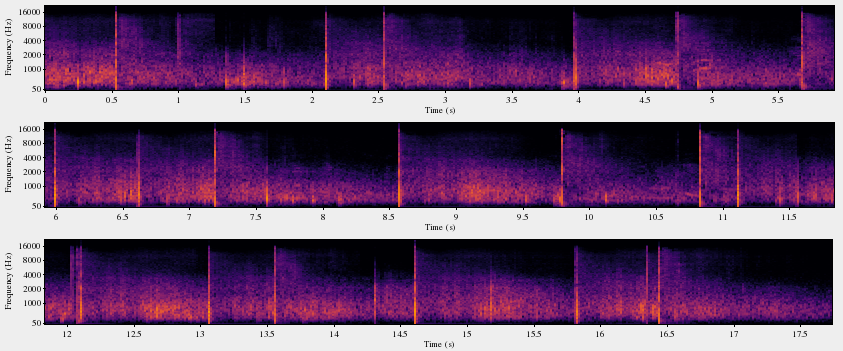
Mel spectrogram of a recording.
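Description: Fireworks going off: sharp bangs at irregular intervals, about one or two a second, over a continuous crackling hiss that swells and fades.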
